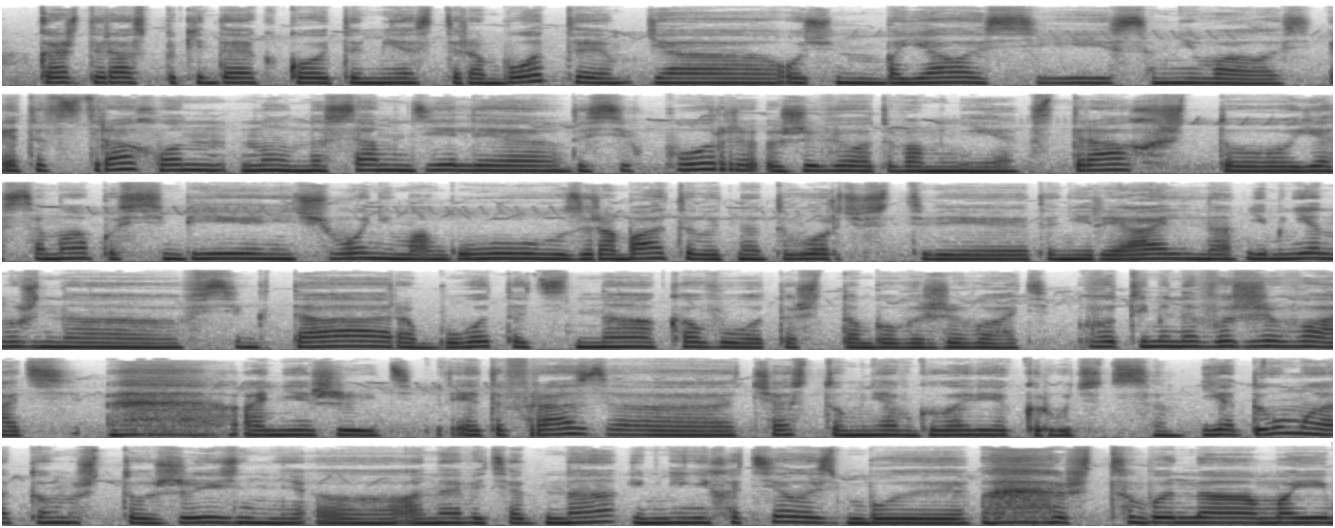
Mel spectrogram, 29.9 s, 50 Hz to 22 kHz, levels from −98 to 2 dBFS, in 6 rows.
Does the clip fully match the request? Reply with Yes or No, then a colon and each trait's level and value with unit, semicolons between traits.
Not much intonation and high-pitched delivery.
Yes: narrow, 1.8 semitones; high, 220 Hz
